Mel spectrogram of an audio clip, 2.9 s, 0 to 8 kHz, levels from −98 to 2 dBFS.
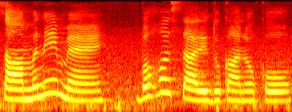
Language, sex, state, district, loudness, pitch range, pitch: Hindi, female, Bihar, Kaimur, -15 LUFS, 215-270 Hz, 230 Hz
